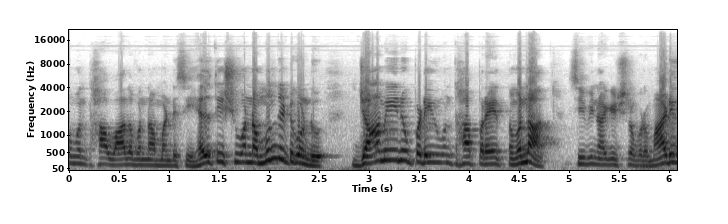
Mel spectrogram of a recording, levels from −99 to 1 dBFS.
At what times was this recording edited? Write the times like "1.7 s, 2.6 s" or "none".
none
